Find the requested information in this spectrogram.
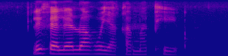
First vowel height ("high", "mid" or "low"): high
